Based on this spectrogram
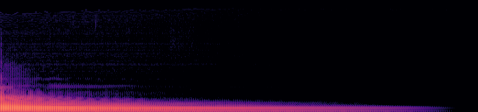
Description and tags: First octave note.
bass, multisample, electric, guitar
